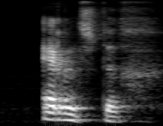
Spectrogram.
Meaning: serious
- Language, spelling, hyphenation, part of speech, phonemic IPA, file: Dutch, ernstig, ern‧stig, adjective, /ˈɛrn.stəx/, Nl-ernstig.ogg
